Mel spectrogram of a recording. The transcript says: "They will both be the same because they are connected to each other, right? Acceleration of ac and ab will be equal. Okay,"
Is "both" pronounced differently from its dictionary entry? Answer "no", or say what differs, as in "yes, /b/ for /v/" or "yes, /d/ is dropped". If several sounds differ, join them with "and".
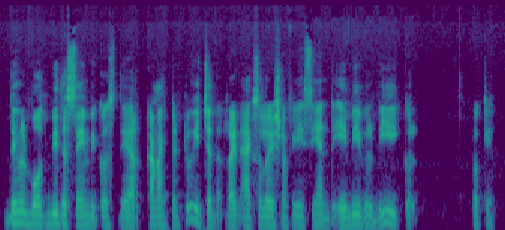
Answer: yes, /t/ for /θ/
